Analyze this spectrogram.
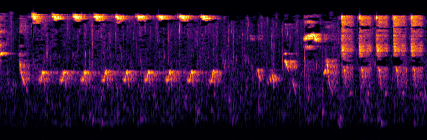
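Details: Energetic male robin singing for bird training: a fast run of about ten repeated chirped notes, a brief pause, then very high rapid ringing pulses, with trickling water behind.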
